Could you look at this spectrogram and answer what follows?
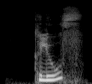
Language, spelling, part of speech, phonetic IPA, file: Russian, клюв, noun, [klʲuf], Ru-клюв.ogg
- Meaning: beak, bill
